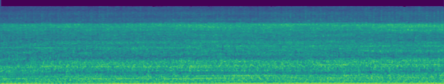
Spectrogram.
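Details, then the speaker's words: Diesel engine idling, not yet fully hot: steady smooth low drone, no misses or knocks, much softer than before and now no smoke; normal idle. "เสียงนิ่มกว่าเดิมเยอะเลยครับผมคิดว่าน่าจะจบนะไอ้ปัญหาควันๆนี่เนี่ยตอนนี้ไม่มีควันเลยครับ"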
